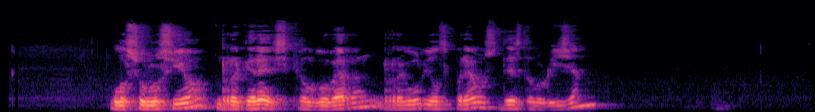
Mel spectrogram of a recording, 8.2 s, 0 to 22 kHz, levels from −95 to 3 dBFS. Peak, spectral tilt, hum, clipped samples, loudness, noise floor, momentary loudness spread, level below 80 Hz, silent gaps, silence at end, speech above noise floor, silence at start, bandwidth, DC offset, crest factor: -10 dBFS; -6.5 dB/octave; none; under 0.1%; -26 LUFS; -79 dBFS; 13 LU; -80 dBFS; none; 2.2 s; 53 dB; 1.1 s; 9.4 kHz; under 0.1%; 18 dB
